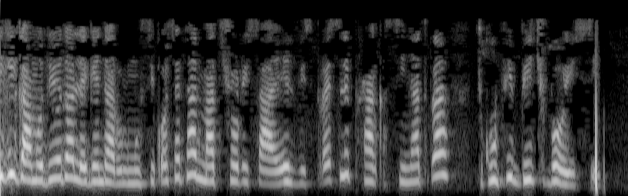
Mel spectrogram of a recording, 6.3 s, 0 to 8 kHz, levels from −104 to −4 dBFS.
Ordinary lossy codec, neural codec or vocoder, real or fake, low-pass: MP3, 24 kbps; none; real; 7.2 kHz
